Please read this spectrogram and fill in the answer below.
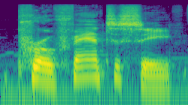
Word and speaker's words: ProFantasy: However, for those of you who English is not your first language, profantasy rhymes with the word profanity, which means like a foul or rude language.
